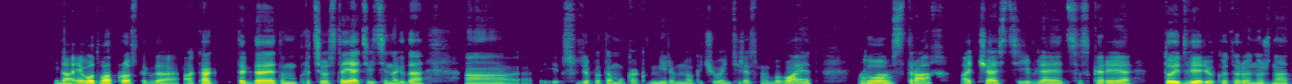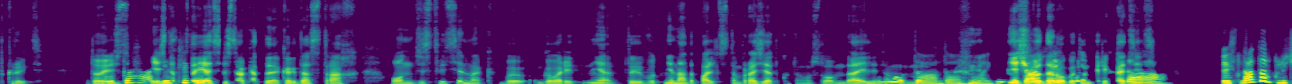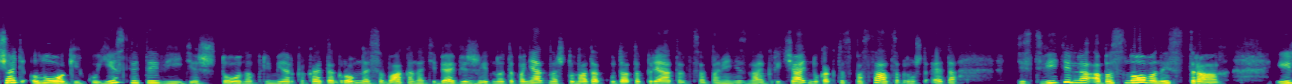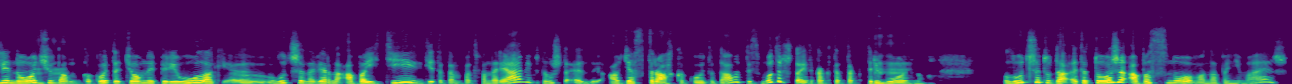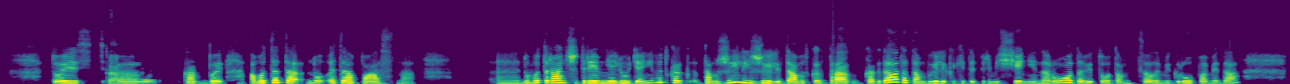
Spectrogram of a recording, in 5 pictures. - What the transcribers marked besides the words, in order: chuckle
- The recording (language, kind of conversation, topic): Russian, podcast, Как отличить интуицию от страха или желания?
